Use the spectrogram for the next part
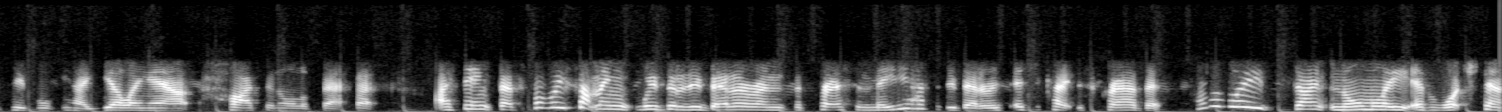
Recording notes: on the phone this morning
